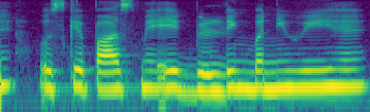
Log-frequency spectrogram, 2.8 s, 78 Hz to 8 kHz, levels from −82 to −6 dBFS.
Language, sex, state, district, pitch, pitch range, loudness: Hindi, female, Uttar Pradesh, Hamirpur, 215 Hz, 205-220 Hz, -14 LUFS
